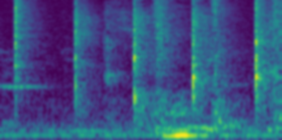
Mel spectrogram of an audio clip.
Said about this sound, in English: That was a lonely clap.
